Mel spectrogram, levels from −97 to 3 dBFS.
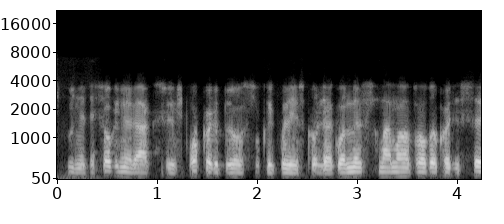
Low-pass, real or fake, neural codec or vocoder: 7.2 kHz; fake; codec, 44.1 kHz, 2.6 kbps, SNAC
